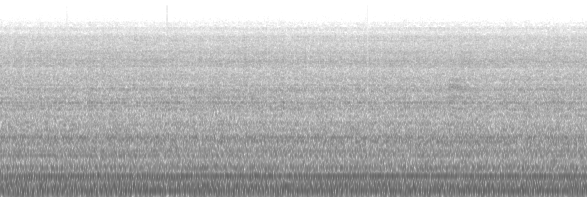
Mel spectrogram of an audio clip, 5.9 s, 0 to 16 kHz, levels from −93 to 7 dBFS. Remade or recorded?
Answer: recorded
